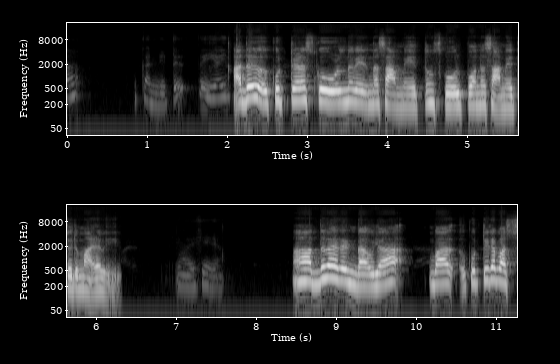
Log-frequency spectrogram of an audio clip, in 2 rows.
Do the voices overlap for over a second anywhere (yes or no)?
no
